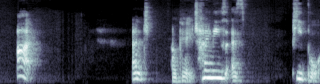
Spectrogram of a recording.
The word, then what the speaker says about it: 爱: It's pronounced as "ai."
